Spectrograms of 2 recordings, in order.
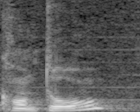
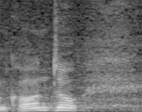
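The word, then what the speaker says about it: Qonto: Zu meiner rechten Seite sitzt der Philipp Pohlmann von, ich musste nachfragen, wie es ausgesprochen wird, Konto, ja, Französisch wird es genauso ausgesprochen wie im Deutschen, von Konto.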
